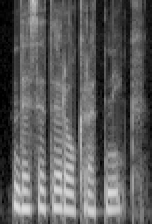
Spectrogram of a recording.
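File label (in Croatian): "deseterokratnik", Hrvatski; mreznik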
